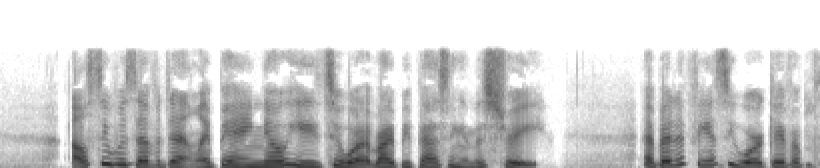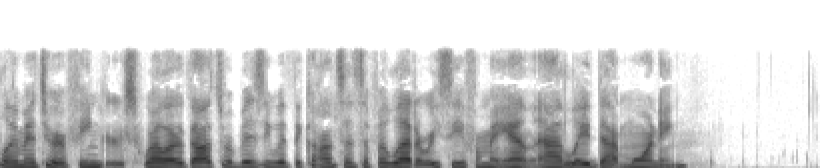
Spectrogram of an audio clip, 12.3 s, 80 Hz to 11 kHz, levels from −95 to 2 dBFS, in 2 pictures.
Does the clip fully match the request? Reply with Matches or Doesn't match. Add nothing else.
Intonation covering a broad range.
Doesn't match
